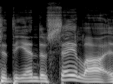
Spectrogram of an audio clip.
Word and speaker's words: Selah: So you hear that H sound at the end of Selah, and that letter Hey is simply almost like you just see a little guy standing there with his hand up.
